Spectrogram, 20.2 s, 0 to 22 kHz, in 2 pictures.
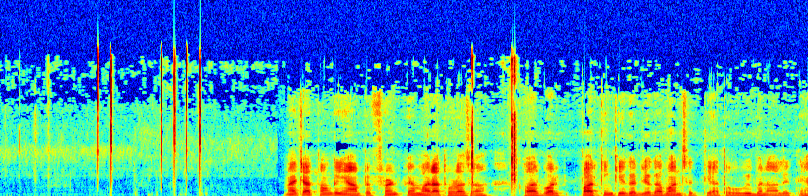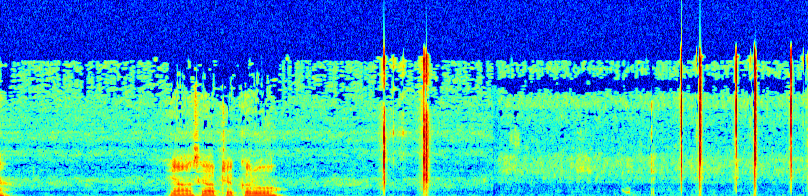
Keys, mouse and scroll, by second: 1.2 click, 1.9 Delete, 2.1 click, 2.2 Delete, 2.7 scroll up 1, 2.8 scroll down 1, 2.9 scroll up 1, 3.1 scroll down 1, 3.4 scroll up 1, 3.9-4.6 scroll down 1, 4.6-6.3 scroll up 1, 6.3 click, 15.0 click, 18.8 click.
